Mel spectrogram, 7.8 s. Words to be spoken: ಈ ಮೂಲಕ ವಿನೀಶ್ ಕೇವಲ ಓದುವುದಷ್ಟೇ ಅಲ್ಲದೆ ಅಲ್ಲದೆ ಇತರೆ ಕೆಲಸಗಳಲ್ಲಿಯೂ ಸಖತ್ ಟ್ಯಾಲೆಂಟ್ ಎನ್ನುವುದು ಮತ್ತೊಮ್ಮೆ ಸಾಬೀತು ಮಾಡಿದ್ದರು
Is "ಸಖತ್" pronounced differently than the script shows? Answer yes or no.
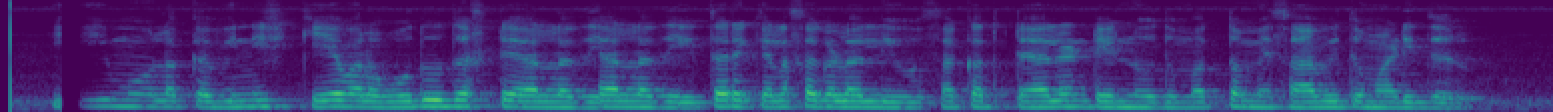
no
